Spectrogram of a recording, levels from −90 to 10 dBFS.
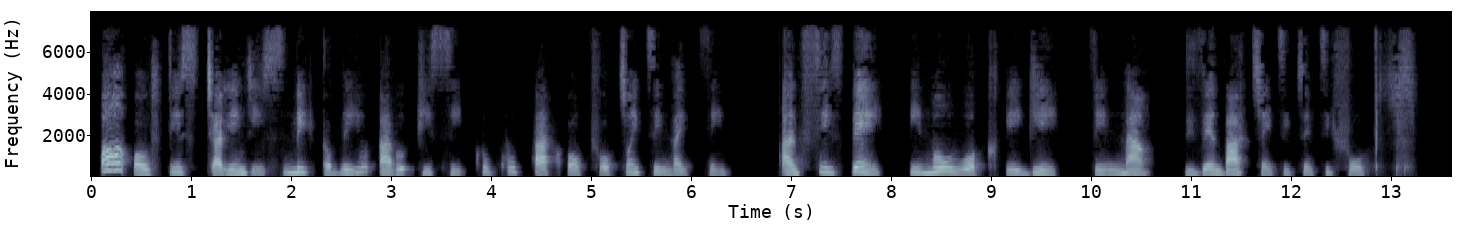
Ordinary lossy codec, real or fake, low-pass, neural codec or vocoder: MP3, 32 kbps; fake; 7.2 kHz; codec, 16 kHz, 0.5 kbps, FreqCodec, larger model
